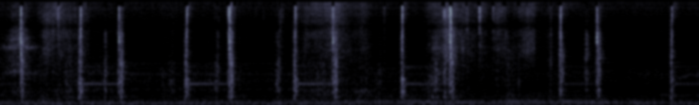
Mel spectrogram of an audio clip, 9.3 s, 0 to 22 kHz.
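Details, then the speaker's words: 2002 Toyota Sienna that cranks but won't start after a battery replacement, key switched on and off: sharp dry clicks in uneven bursts with the engine off. A relay in the underhood fuse box is cycling while the fuel pump stays completely dead. "off on off the fuel pump completely dead so you hear the click right there's a click going on yep you hear the click the click happened yep"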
